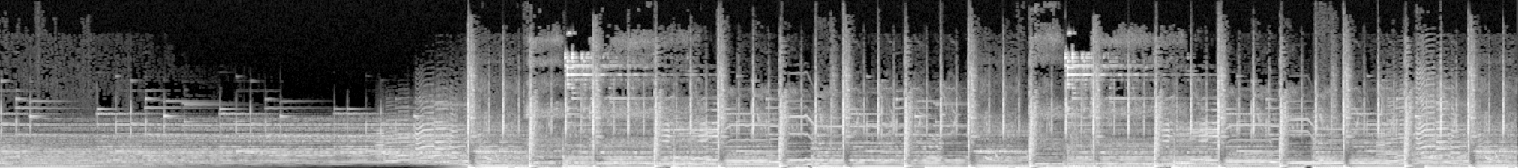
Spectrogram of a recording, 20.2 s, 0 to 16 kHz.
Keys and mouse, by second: 11.4 click, 12.3-15.9 typing, 12.6 click, 13.2 click, 13.5 click, 13.8 click, 14.2 click, 14.6 click, 15.1 click, 15.5 click, 16.1 click, 18.1 click, 18.8 Tab, 19.2 click.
